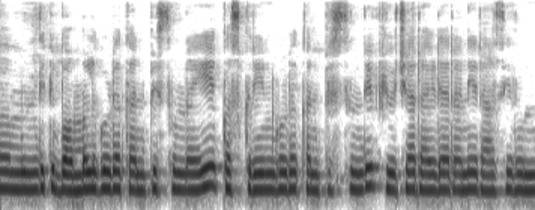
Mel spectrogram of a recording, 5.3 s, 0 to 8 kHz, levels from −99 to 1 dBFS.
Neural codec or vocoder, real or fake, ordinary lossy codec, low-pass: codec, 16 kHz, 16 kbps, FreqCodec, larger model; fake; none; none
